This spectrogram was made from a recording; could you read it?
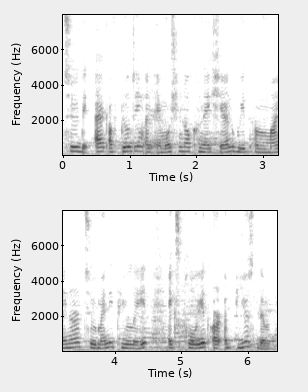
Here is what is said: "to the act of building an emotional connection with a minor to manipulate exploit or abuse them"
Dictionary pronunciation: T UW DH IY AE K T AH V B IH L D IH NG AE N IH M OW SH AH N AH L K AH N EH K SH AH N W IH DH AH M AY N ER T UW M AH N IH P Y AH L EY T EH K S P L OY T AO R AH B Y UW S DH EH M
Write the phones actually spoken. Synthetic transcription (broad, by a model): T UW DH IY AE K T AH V B IH L D IH NG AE N IH M OW SH AH N AH L K AH N EH K SH AH N W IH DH AH M AY N ER T UW M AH N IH P Y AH L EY T EH K S P L OY T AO R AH B Y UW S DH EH M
